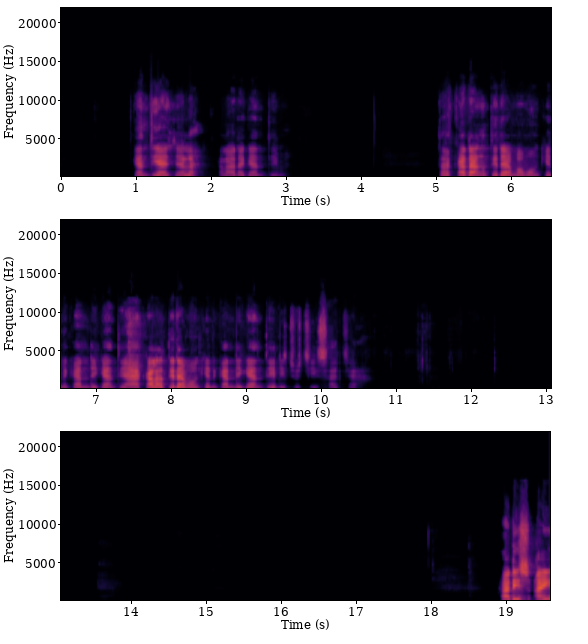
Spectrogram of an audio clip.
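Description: A middle-aged man speaks calmly into a microphone, in pauses.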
